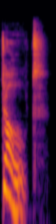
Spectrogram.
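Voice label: "dolt", British English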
